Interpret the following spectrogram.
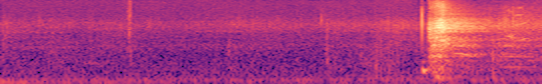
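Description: A short, breathy human vocal sound, one quick exhale with a brief voiced edge, about one and a half seconds in, over quiet room tone.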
